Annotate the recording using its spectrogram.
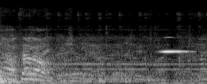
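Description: A single short, high, steady whistle about a second and a half in, the loudest sound here, following a man's brief "ah" over a microphone.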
